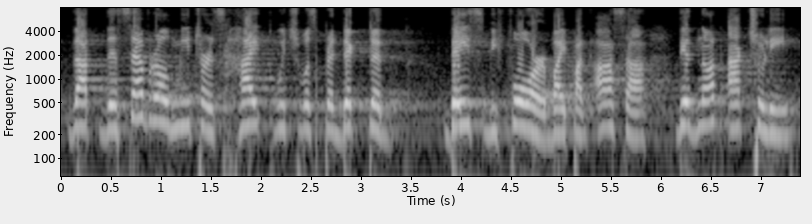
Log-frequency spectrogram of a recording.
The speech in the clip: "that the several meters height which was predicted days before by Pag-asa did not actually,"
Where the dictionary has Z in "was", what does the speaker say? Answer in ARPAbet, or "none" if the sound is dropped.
S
